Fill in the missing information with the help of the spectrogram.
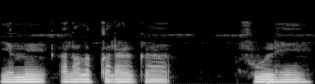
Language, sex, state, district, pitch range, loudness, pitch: Hindi, male, Nagaland, Kohima, 110-115 Hz, -14 LUFS, 110 Hz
